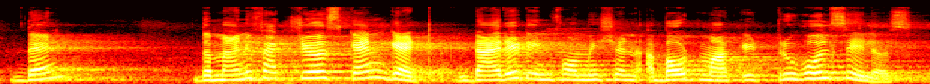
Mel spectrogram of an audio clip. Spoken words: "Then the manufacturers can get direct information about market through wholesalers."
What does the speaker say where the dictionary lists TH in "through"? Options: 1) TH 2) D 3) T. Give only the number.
3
